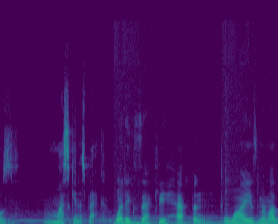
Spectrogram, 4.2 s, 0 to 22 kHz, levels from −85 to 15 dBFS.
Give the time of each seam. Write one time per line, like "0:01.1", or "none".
0:01.6
0:03.2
